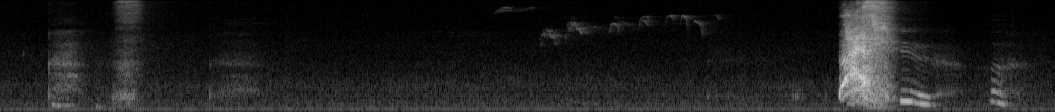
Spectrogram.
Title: Sneezing Induced by Dust Again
